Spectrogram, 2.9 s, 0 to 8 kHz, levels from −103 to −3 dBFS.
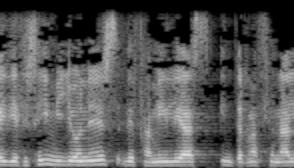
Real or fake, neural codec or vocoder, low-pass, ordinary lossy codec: real; none; 7.2 kHz; none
